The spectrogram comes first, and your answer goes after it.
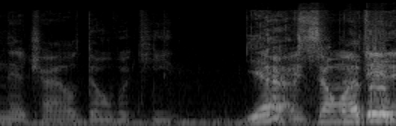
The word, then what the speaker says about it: Dovahkiin: How do you pronounce this? It's Dovahkiin.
